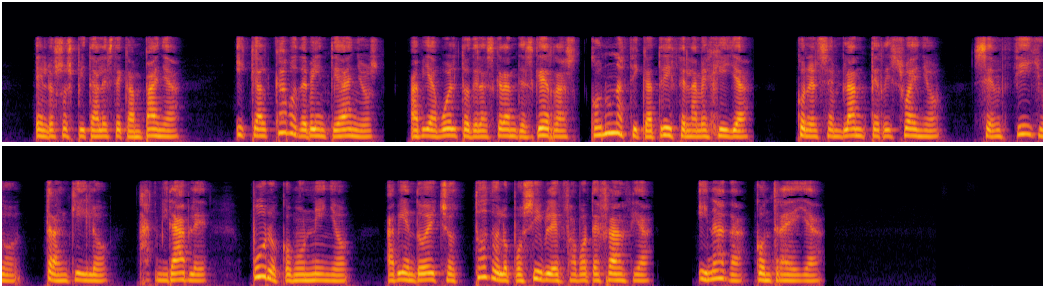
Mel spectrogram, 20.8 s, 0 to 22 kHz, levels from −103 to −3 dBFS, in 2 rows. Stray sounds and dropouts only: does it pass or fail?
pass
